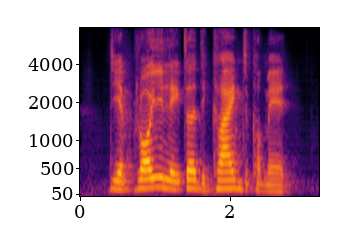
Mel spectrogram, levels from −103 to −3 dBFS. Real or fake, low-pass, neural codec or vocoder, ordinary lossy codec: fake; none; codec, 16 kHz, 1 kbps, X-Codec, HuBERT features, trained on LibriSpeech; none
